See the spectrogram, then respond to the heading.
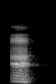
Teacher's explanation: A, no se redondean, ¿verdad? Entonces quiere decir que la A es no labializada, porque los labios no se redondean.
